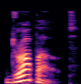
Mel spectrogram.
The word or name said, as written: dropout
